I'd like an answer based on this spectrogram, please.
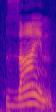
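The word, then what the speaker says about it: sein: فيبقى القاعدة بتقول لو حرف الاس جاء بعديه حرف متحرك في الحالة دي بننطقه زين، لكن غير كده بقرأه سين.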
